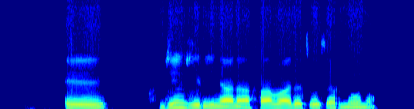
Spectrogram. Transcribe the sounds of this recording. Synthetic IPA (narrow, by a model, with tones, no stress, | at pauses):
ʔɛ˦ | d͡ʒɪ˦nd͡ʒɪ˨ɾiː˦naː˦naː˨ɸaː˦maː˦da˨t͡sʼo̰ː˨sʼɐ̰˦rnoː˦no̰˨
